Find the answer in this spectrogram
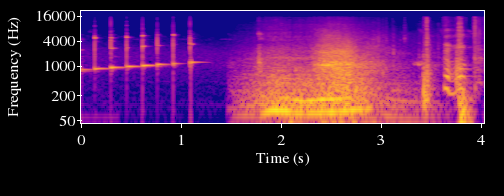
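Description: Cartoon sound effects for a scene change: a quick run of about ten short plucked notes climbing in pitch over about a second, then a swelling whoosh over a low hum that peaks and fades.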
